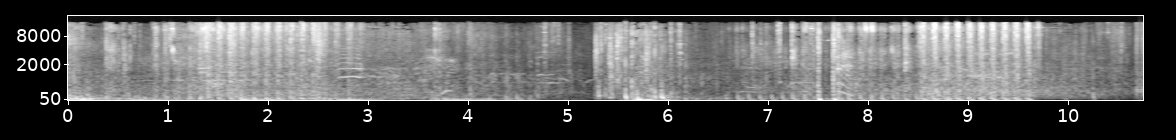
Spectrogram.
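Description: An automatic rifle fires rapid bursts of gunshots close by.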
